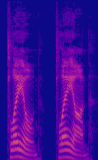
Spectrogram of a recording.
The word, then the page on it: pleiwn: greek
